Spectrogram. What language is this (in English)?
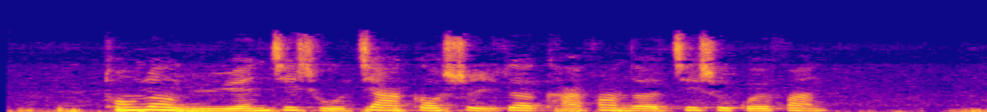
Chinese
